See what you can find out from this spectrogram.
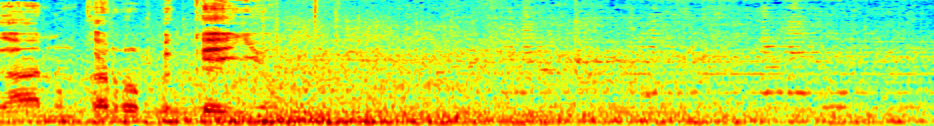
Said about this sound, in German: Mit einem großen Auto macht man sich dort sofort verdächtig. Deshalb fahren wir in so einem kleinen Sedan. Das ist viel besser.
